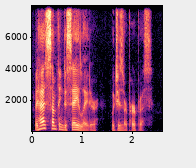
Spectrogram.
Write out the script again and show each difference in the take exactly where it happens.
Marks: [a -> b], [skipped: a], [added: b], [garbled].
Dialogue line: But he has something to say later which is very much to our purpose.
But [skipped: he] has something to say later which is [skipped: very much to] our purpose.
